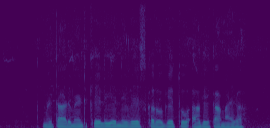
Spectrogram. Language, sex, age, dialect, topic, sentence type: Hindi, male, 18-24, Awadhi Bundeli, banking, statement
